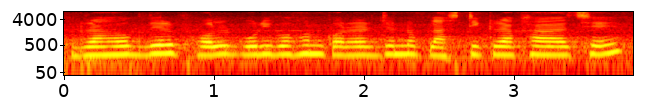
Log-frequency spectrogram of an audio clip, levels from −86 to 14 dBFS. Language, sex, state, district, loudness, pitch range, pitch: Bengali, female, West Bengal, Cooch Behar, -14 LUFS, 220-235 Hz, 225 Hz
